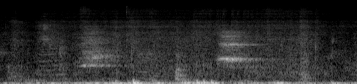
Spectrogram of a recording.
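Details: Home-bred pedigree Basset Hound puppies from a UK litter give two short, high, tonal whimpers, the first near one second and a brighter, longer one a second later, over low rumbling handling and shuffling noise.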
